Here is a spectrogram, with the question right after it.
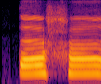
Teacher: واو مدیہ ہے، 2 حرکات کھینچیں گے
